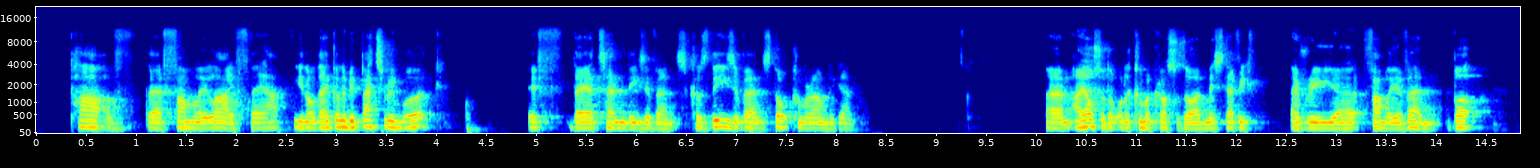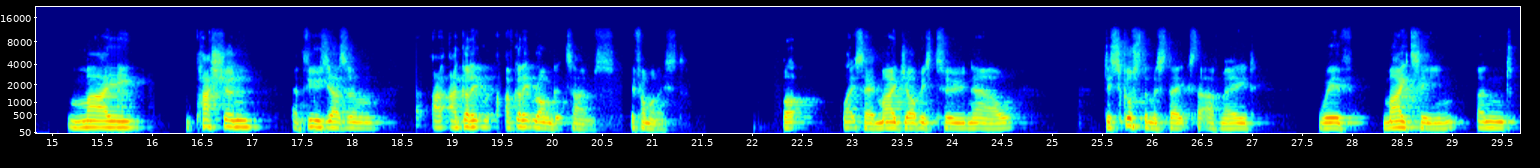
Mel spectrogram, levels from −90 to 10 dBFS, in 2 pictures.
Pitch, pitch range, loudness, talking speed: 145 Hz, 135-155 Hz, -25 LUFS, 165 wpm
